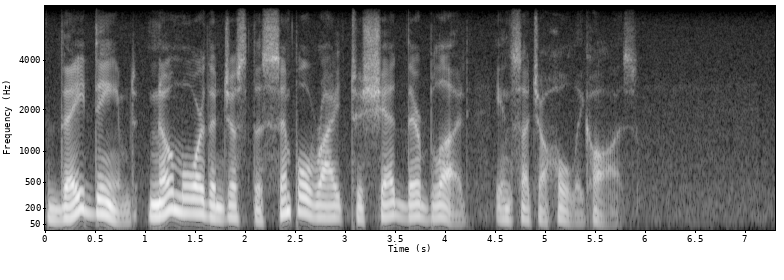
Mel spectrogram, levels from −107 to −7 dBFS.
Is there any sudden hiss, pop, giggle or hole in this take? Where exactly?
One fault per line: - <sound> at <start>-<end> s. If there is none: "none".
none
